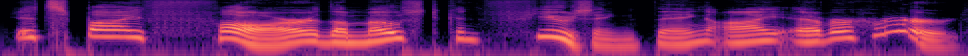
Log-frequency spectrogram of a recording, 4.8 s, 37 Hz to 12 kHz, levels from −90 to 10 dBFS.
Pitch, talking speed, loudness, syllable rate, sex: 180 Hz, 125 wpm, -18 LUFS, 2.8 syllables/s, male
